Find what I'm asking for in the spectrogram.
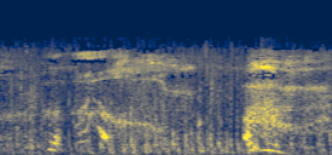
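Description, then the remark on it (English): Rapid, steady hoofbeats of two riderless horses approaching a camp on a moonlit night clatter in a continuous rhythm, mixed with brief higher-pitched vocal sounds, one rising sharply near the end. “Hearing approaching hoofbeats, Dan yawned and sat up.”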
